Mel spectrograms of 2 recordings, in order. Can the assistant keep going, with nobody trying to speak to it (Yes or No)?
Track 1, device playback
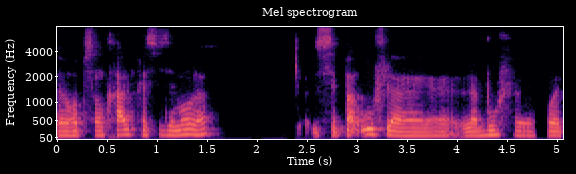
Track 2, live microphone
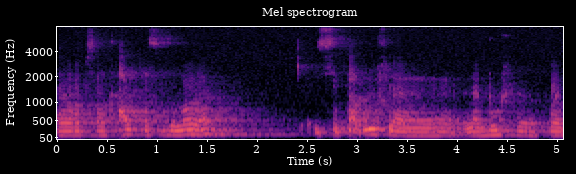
Yes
